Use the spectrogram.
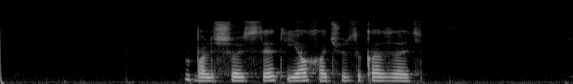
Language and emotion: Russian, neutral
